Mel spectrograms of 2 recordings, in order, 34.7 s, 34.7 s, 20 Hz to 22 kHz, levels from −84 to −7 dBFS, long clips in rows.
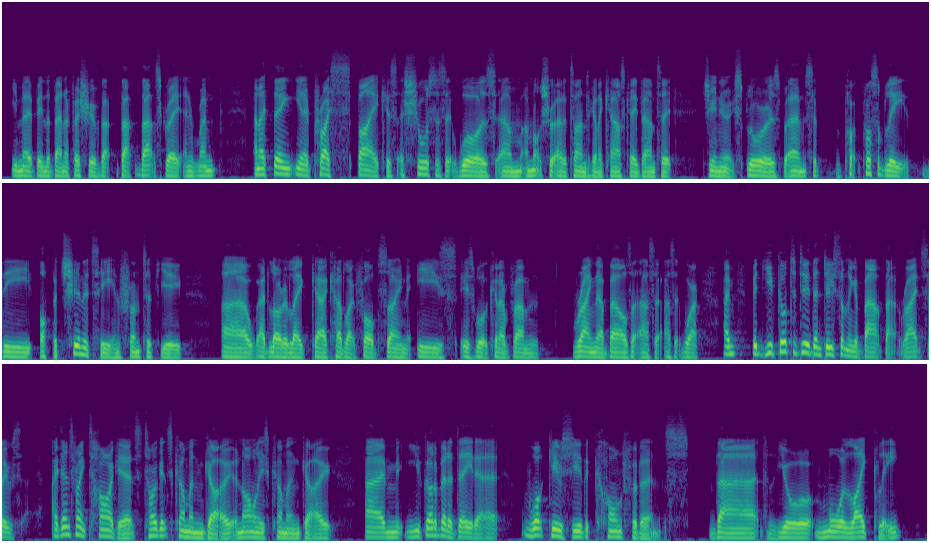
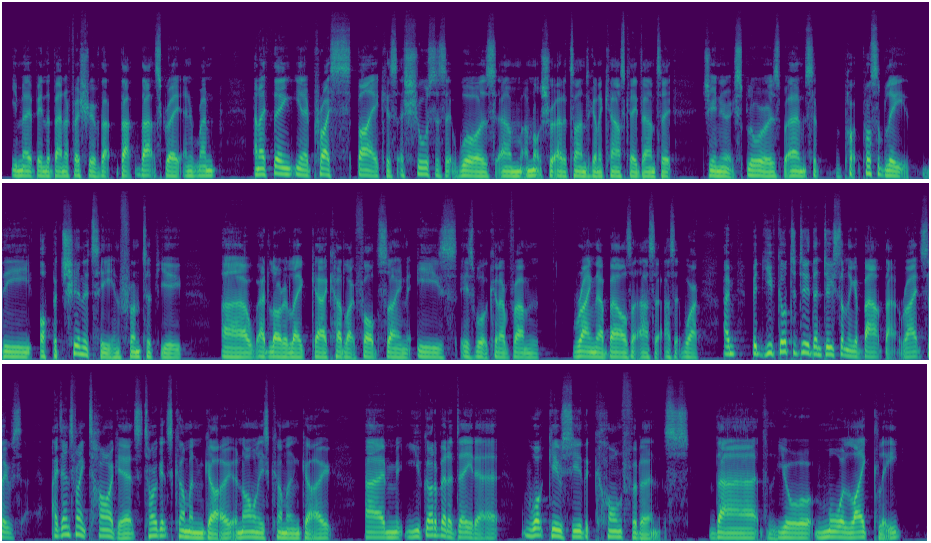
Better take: second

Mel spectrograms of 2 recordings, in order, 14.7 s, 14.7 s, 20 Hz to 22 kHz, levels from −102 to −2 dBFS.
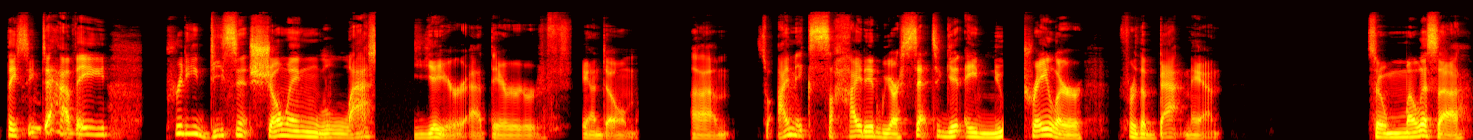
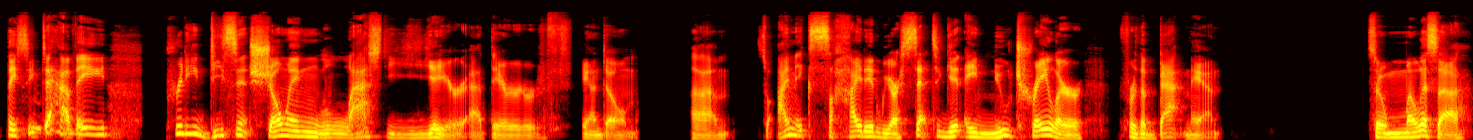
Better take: second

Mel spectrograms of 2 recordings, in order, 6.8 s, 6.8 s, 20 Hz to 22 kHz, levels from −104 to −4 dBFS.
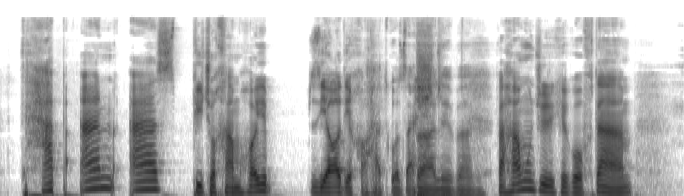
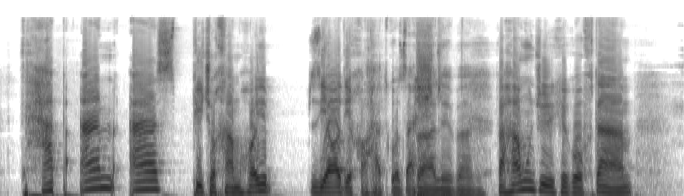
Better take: first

